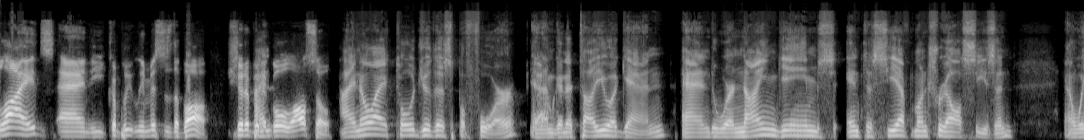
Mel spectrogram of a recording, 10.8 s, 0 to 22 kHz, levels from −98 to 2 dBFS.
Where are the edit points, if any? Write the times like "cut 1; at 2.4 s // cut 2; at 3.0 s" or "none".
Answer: cut 1; at 5.3 s // cut 2; at 6.7 s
